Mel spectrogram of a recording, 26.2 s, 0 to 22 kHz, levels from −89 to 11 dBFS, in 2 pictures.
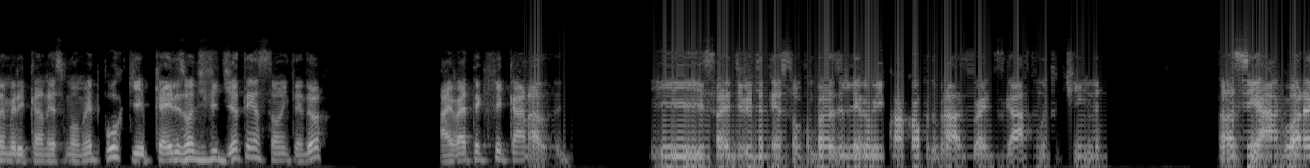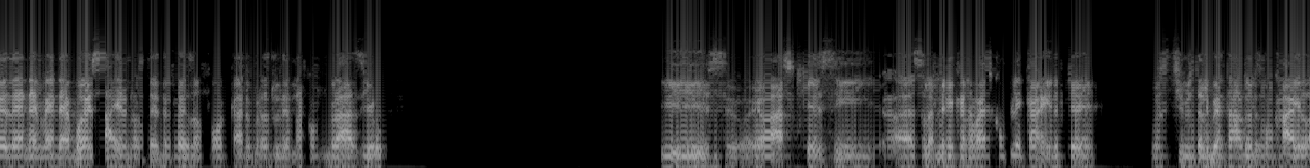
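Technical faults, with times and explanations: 5.24 s to end: robotic sound from repeated short buffers, a rigid metallic 200 Hz buzz, likely from 5 ms chunks looping in place of roughly half the audio.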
